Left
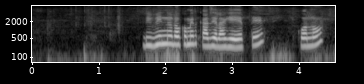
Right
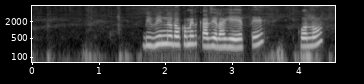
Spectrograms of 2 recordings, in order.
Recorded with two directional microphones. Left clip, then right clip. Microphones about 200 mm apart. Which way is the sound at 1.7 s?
Centre (ahead or behind).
